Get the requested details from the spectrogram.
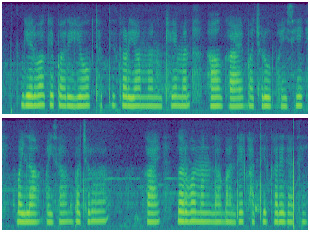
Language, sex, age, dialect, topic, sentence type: Chhattisgarhi, female, 51-55, Western/Budati/Khatahi, agriculture, statement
